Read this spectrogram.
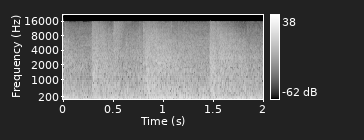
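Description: A loud explosion bursts and crackles.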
